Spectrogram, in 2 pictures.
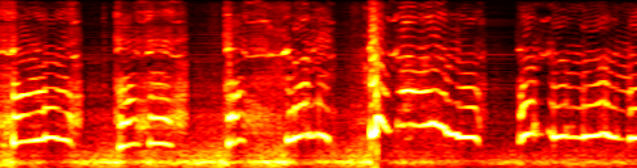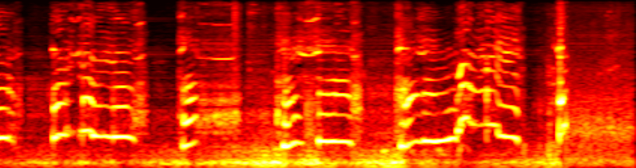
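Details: Ten-month-old German Shepherd puppy at the American River in Sacramento, California, giving a rapid series of about a dozen high, piercing whines and yelps, some bending up or down in pitch, each under a second long.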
